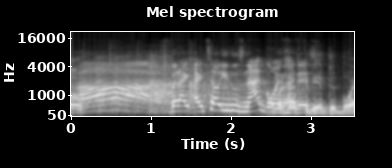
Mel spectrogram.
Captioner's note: audience laughs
